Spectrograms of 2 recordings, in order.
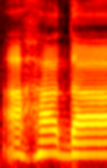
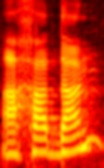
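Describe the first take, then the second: First: The word ends on a long a, no n. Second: The word ends with an n sound. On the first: The reciter stops after this word. "পড়তে হবে আহা দা অক্ষ করলে" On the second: The reciter continues into the next verse. "অক্ষ না করলে আহা দান"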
